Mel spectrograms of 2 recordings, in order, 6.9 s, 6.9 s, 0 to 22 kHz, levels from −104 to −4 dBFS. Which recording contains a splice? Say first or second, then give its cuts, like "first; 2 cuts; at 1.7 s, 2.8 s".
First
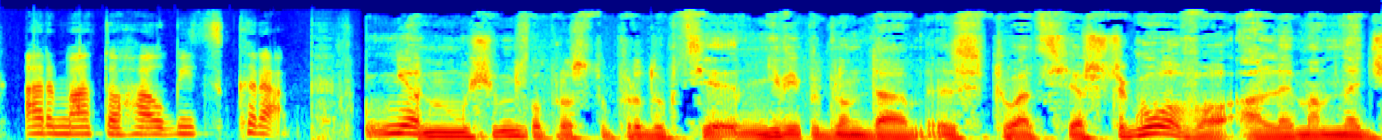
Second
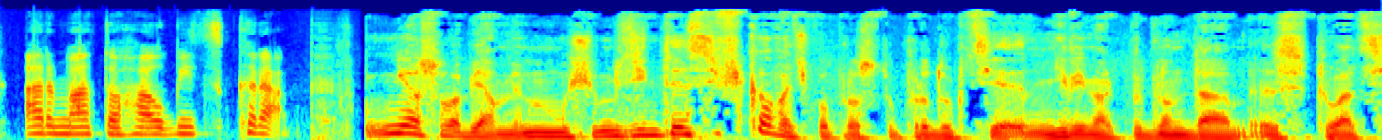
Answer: first; 3 cuts; at 2.1 s, 2.6 s, 4.0 s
